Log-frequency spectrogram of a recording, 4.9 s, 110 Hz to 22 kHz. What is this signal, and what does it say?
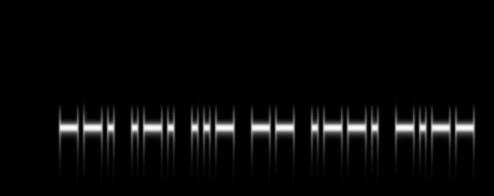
Morse code, heard as a keyed tone, about 21 wpm, 700 Hz. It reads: GRUMPY
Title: Pangram Challenge v2 - 20wpm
